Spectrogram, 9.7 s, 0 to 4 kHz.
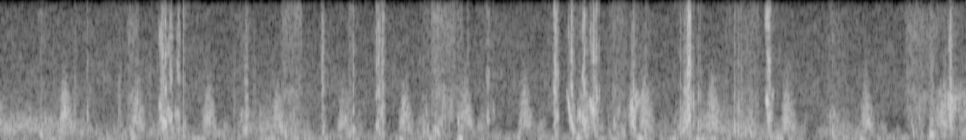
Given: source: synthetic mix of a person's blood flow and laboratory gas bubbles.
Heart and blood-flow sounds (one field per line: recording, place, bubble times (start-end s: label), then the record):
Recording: Doppler ultrasound of blood flow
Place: subclavian vein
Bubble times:
0.38-0.46 s: bubbles
0.85-0.92 s: bubbles
1.27-1.39 s: bubbles
1.57-1.89 s: bubbles
2.36-2.50 s: bubbles
2.81-3.02 s: bubbles
3.21-3.27 s: bubbles
3.48-3.59 s: bubbles
3.73-3.88 s: bubbles
4.22-4.62 s: bubbles
4.67-4.71 s: bubbles
4.81-4.96 s: bubbles
5.53-5.60 s: bubbles
5.66-6.00 s: bubbles
6.07-6.50 s: bubbles
6.76-7.04 s: bubbles
7.25-7.59 s: bubbles
7.64-7.75 s: bubbles
8.27-8.39 s: bubbles
9.05-9.67 s: bubbles
From the record:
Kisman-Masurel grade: 242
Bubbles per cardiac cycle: several, 3 to 8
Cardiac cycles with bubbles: 100%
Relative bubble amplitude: moderate (0.250 to 0.450)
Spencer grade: 3 (all of the cardiac periods contain showers or single bubble signals, but not dominating or overriding the cardiac motion signals)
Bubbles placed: anywhere in the cardiac cycle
